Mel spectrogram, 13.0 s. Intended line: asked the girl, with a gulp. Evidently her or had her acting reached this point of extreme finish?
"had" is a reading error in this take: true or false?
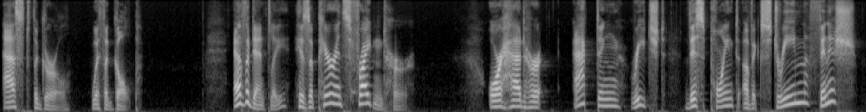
false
